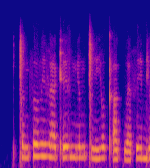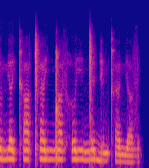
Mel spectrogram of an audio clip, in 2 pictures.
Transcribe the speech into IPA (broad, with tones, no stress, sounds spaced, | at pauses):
ǀ ə˧ n θ ɤ˦ ð i˦ ð æ˧ kʼ e˧ z mʲ o˦ n ǀ i˧ j ɤ˦ kʼ a˧ kʷ æ˨ θ i˧ bʲ ɤ˦˨ mʲ a˦˨ j kʰ a˦˨ ǀʰ æ˦ j ŋ͡ǃ a˦ z h ɤ˦ j i˦˨ ŋ͡ǀ e˦ bʲ o˨ n kʰ æ˨ mʲ a˨ z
